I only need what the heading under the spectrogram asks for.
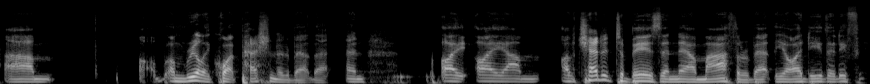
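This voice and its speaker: A man hosts a relaxed conversation with a mid-pitched voice. He is informal and self-deprecating, restarting phrases as he goes. The sound is dry, with little room in it. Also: no room sound. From Australia. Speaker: host. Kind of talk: casual chat.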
